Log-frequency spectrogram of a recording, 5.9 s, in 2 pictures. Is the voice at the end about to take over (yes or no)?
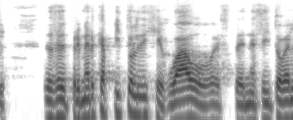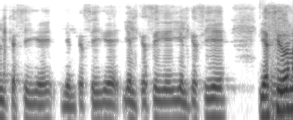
no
